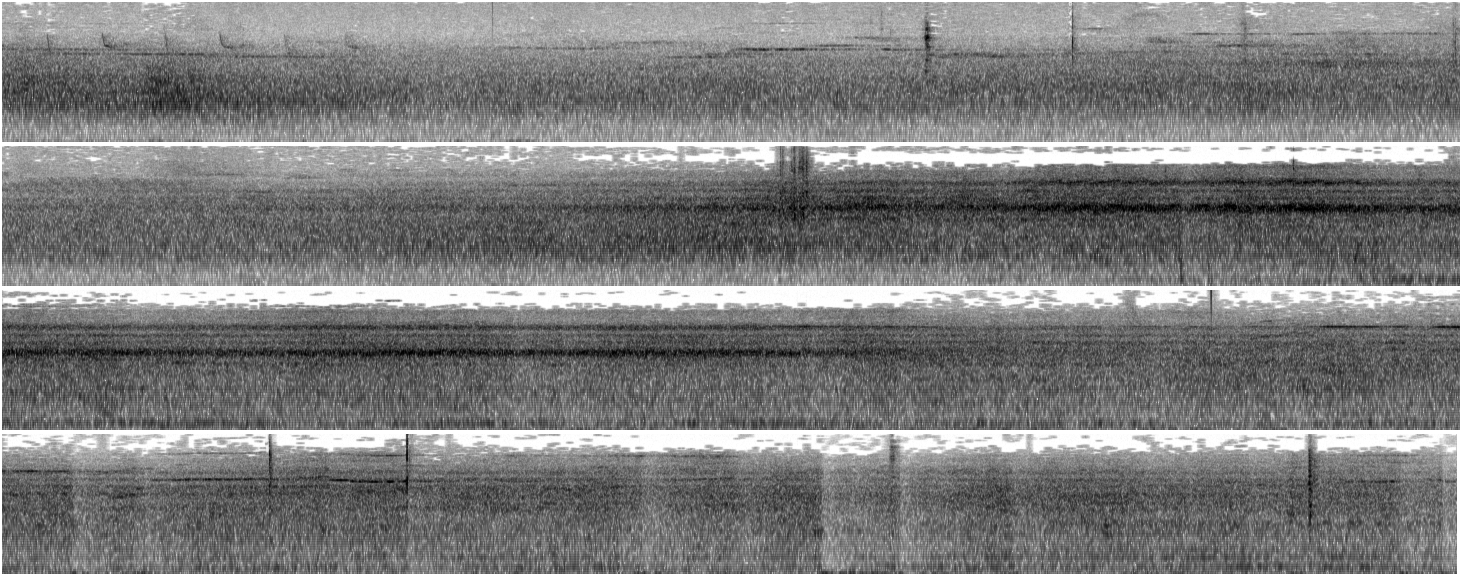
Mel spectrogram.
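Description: A train passing on the line below, its rumble growing louder from about halfway through, with a high whine for several seconds.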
